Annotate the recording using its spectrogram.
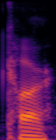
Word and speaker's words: Kerr: She spells her name K-E-R-R, but pronounces it Carr.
